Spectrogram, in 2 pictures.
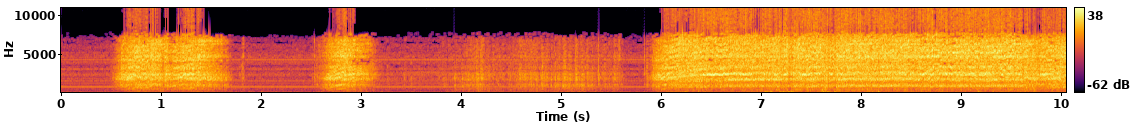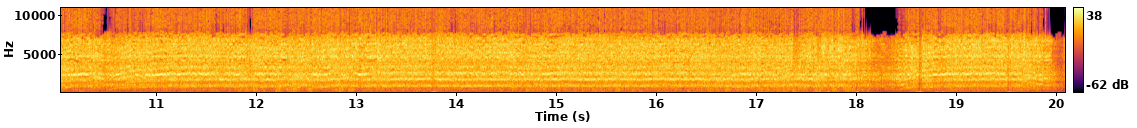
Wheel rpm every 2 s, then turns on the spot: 50, 20, 20, 180, 220, 190, 220, 230, 180, 130.
2-6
